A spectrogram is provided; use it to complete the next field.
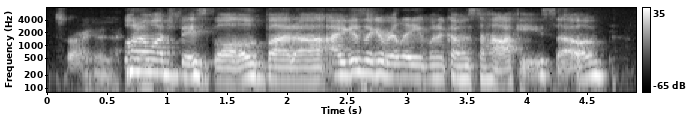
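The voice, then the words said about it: New York accent. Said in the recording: “I can tell by the accent... the New York accent... in your accent”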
